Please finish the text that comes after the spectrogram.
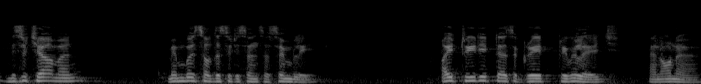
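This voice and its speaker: A man's voice: mid-range voice, slight background noise. Sinhalese-native man from Sri Lanka, formal assembly speech, muffled lo-fi recording. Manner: measured, ceremonious, short phrases. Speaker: assembly member.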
